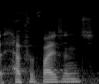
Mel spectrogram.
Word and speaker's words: Hefeweizen: You gotta say it like it's German, like Hefeweizen, like, you know.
